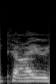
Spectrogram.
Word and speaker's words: Tyre: Now, when I say Tyre, in your mind, you can spell it T-I-R-E, but it's spelled in the Bible T-Y-R-E.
